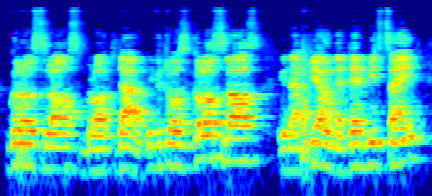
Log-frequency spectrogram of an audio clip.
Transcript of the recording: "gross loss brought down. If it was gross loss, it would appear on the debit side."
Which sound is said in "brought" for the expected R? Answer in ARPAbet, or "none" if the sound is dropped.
L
